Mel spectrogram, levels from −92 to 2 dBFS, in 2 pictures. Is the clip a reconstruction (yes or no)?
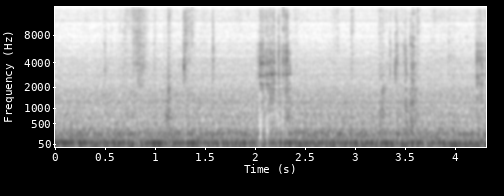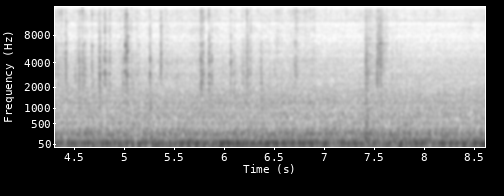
yes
